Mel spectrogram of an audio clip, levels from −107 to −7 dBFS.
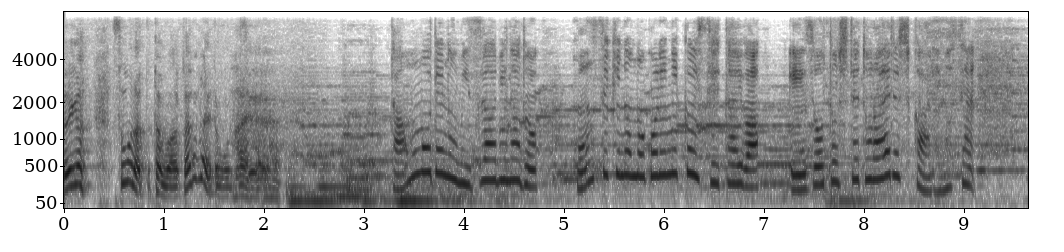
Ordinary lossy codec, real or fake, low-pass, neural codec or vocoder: none; fake; 7.2 kHz; codec, 16 kHz, 8 kbps, FunCodec, trained on Chinese and English, 25 frames a second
